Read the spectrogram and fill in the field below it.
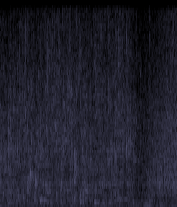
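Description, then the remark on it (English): Hot water for washing runs steadily from a tap in a hospital, in a continuous, hissing gush, fairly loud, with only a brief dip midway and no voices. “There's an entirely separate system for the hot water needed for domestic washing use within the hospital.”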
